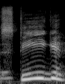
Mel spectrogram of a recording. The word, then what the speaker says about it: Stieg: All right, and is it Stieg? It's a long E Gotta sound?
